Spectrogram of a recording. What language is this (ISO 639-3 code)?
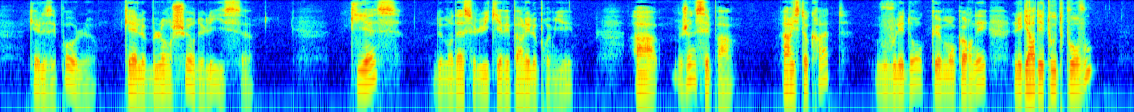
fra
